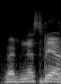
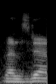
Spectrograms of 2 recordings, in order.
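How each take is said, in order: First: It is said in a typical Indian pronunciation. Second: It is said in the general, widespread pronunciation. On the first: "మన Indian వాళ్ళకి వెడ్నెస్డే అంటారు" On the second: "యూనివర్సల్గా వెన్స్డే అని అంటారు"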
